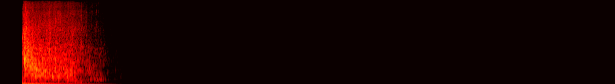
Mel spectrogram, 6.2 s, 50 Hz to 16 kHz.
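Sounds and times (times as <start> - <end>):
swimming arm strokes in water: 0.2 - 1.0.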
